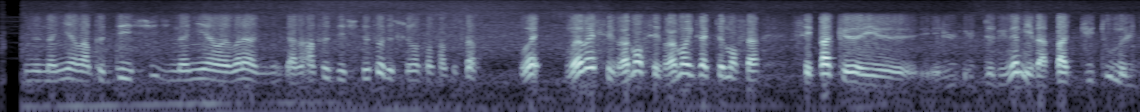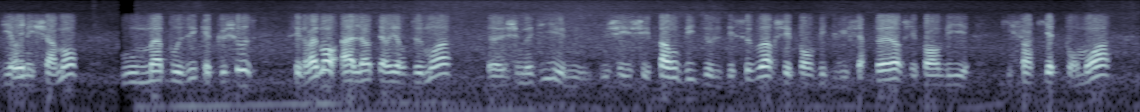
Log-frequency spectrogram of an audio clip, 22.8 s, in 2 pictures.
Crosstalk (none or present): none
